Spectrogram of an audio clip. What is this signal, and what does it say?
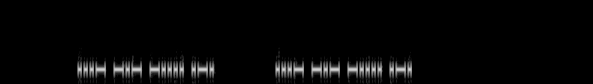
Morse code, heard as a keyed tone, about 39 wpm, 700 Hz. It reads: VK6R VK6R
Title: DXCC-100 Call Signs - 4 Characters - Repeated 2x - 40wpm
